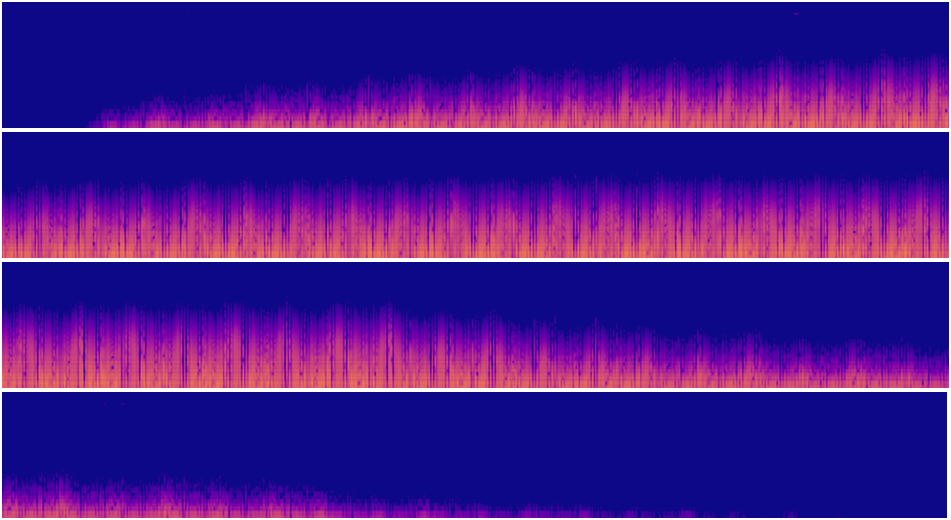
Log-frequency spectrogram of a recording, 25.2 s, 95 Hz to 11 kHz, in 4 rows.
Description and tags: ANALOG DRONE 4
A drone sound i created using a DSI Mopho, recorded in Logic.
